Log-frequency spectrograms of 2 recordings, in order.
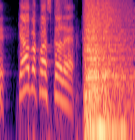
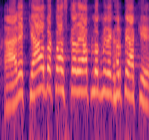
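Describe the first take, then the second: First: Louder, slow, each word drawn out in anger; slow angry outburst. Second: Said in the usual way. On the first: Acted. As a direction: hammer the question at the neighbours. Angry father repeats louder. (धीमा, ज़ोरदार गुस्से वाला सवाल)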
